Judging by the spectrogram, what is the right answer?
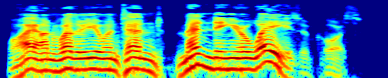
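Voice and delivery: plain

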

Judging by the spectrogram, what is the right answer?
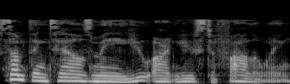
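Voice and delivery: ordinary delivery, nothing marked

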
